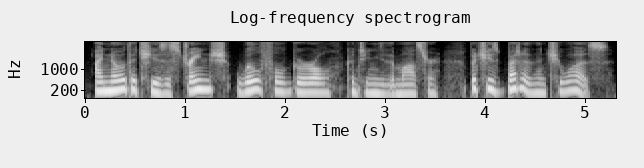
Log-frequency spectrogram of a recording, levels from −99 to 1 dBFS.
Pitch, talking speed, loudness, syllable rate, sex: 185 Hz, 215 wpm, -19 LUFS, 5.4 syllables/s, female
